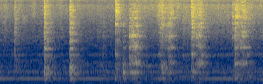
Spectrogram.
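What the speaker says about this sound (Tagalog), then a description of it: "Kunting gisa-gisa lang." Ginger and garlic sautéing in oil in a pan, a close, lively sizzle with repeated rhythmic stirring scrapes of a spoon.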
